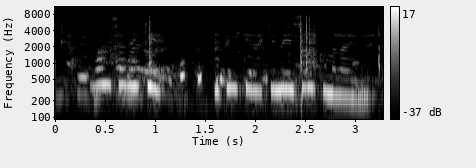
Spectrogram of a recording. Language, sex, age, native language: Icelandic, female, 13, Icelandic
